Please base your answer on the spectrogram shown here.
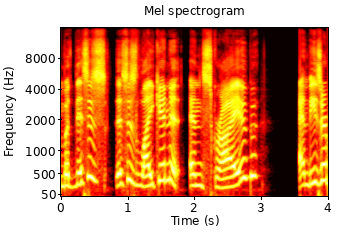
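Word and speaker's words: Lichen: This guy is also This is Lykan. This is and spelled L I C H E N. like the moss and then scribe spelled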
